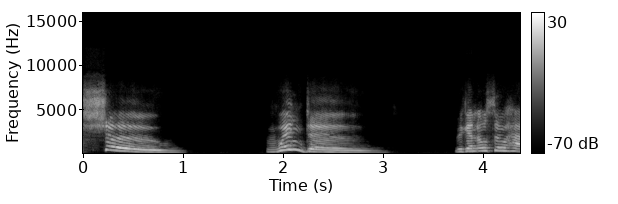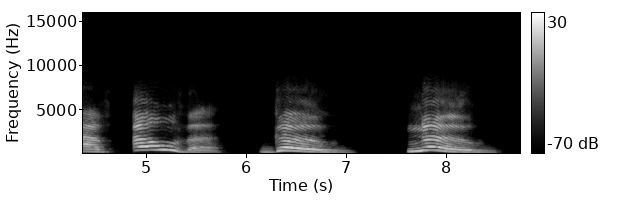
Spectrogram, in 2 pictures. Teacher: it has the uh and the O together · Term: Glide sound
